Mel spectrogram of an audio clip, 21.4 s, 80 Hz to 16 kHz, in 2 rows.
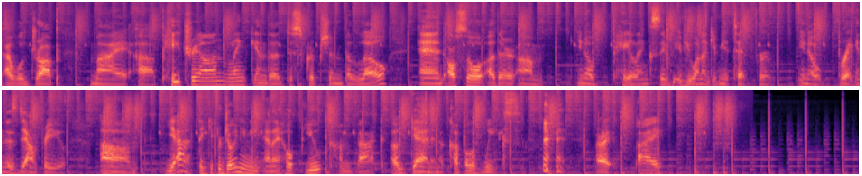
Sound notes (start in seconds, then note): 17.3 chuckles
